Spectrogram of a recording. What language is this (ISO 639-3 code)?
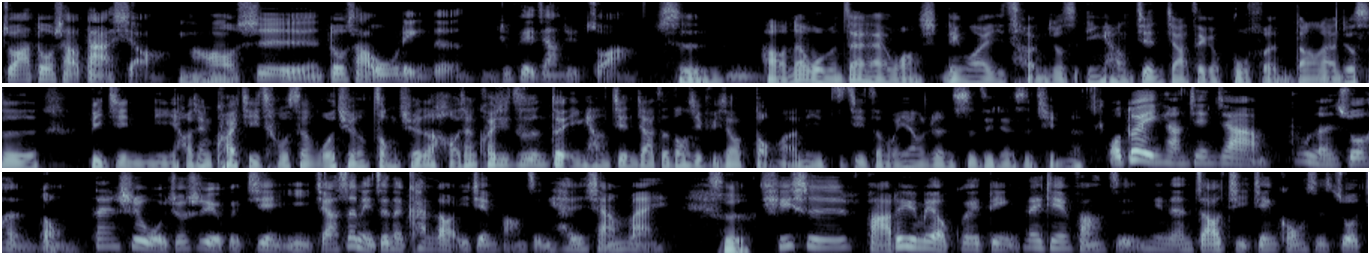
zho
